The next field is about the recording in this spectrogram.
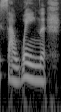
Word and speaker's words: Samhain: Et ce sont donc les origines aussi des fêtes dites de la Samhain, qu'on écrit S-A-M-H-I-N, mais il faut vraiment prononcer Samhain,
